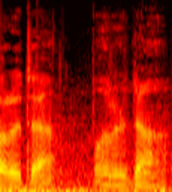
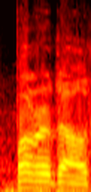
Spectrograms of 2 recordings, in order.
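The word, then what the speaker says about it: bore da: it is good morning how would you pronounce that b borar borar to you Duncan he says borar Nick and good morning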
